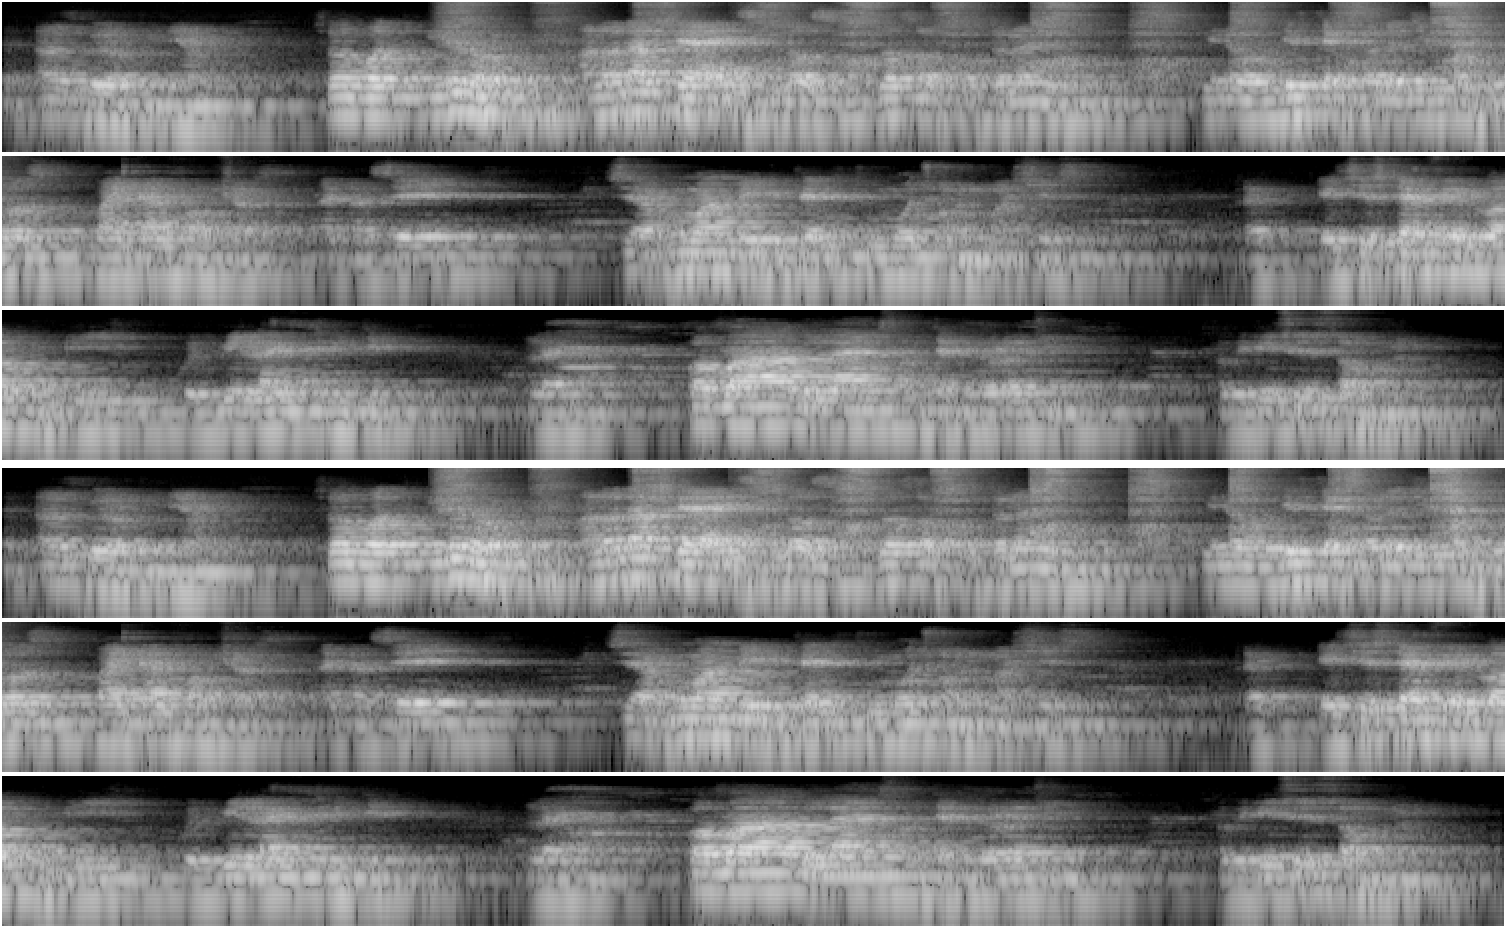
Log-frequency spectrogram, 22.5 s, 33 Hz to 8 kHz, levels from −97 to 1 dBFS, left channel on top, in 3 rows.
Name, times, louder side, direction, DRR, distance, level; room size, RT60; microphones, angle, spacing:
voice 1, 0.1-1.1 1.6-5.5 6.0-10.0 10.4-13.1 13.7-17.0 17.6-20.5 21.1-22.0, right 1 dB, 15° left, -8 dB, 1.3 m, -24 dB
Writing, 2.1-2.4 2.6-2.8 3.1-3.4 3.6-4.4 4.6-4.9 5.1-5.4 5.6-5.9 6.1-6.3 6.6-6.8 7.1-7.3, right 5 dB, 40° right, 0.6 m, -31 dB
6.5 x 3.0 x 2.7 m, 1.3 s
head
